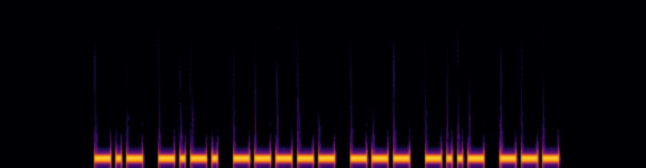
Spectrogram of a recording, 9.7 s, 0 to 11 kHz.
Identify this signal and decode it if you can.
Morse code, heard as a keyed tone, about 15 wpm, 700 Hz. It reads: KC0OXO
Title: USA Call Signs - 6 Characters - Repeated 2x - 15wpm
